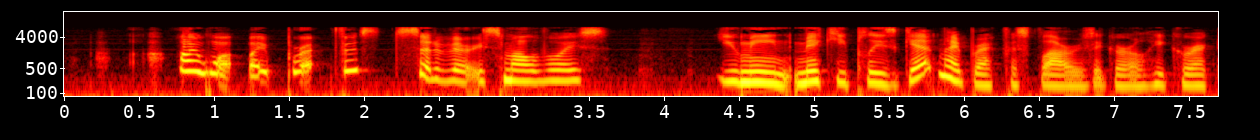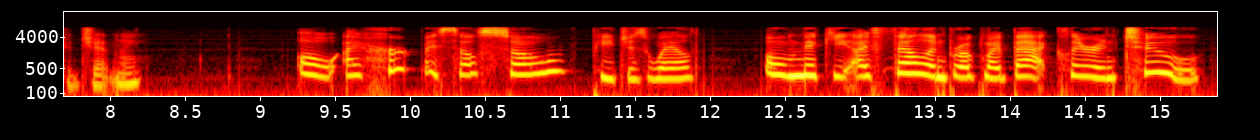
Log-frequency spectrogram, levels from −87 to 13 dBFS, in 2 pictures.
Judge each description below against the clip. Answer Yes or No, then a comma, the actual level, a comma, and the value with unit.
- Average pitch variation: No, wide, 8.1 semitones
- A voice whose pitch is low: No, very high, 270 Hz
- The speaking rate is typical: Yes, average, 150 wpm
